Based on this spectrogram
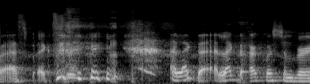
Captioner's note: laughs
